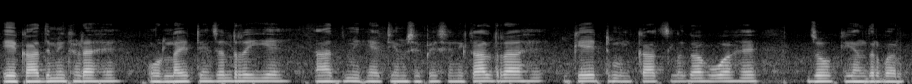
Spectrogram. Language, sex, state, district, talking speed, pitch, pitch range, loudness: Hindi, male, Rajasthan, Bikaner, 170 wpm, 145 Hz, 135-150 Hz, -19 LUFS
